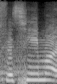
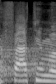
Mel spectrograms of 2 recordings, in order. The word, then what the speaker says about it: Fatima: My name is Fatima or Fatima, depending on where you from is how you pronounce it.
